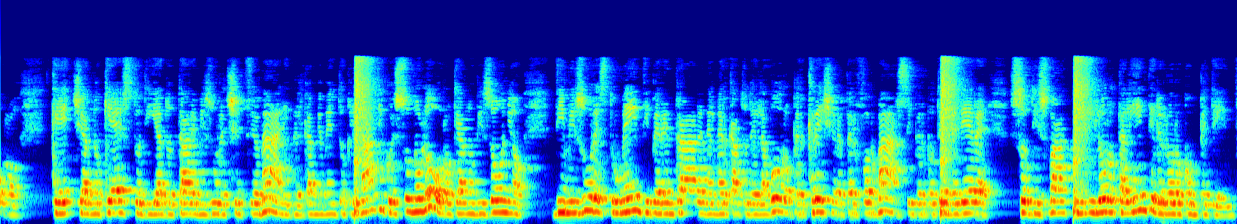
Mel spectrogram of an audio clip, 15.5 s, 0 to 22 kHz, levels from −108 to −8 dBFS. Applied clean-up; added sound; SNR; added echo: classical method WPE with log-MMSE.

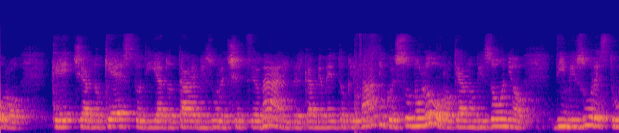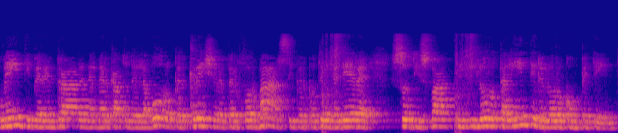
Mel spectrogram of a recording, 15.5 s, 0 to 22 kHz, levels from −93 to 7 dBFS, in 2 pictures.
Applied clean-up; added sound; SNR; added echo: neural separator model SepFormer DNS4.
